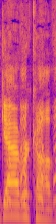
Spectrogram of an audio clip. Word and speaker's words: Gavrikov: Whose Gavrikov. Last name rhymes with Mavrikov.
